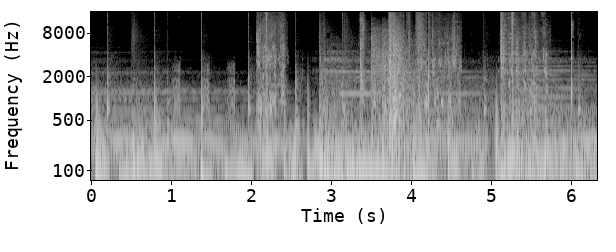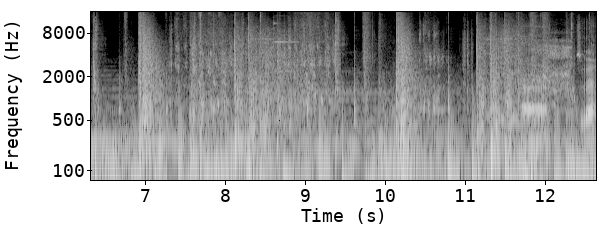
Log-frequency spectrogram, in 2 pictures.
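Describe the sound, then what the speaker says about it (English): Defensive turrets in the video game RimWorld fire in steady bursts of rapid gunfire, sharp cracks repeating across the whole stretch with a few heavier hits, no talking over it. "let our turrets take care of them"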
